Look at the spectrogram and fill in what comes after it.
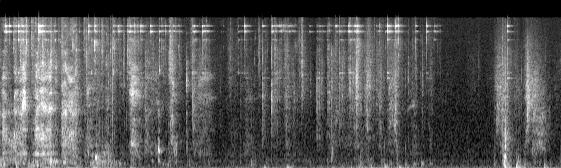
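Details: A young pet dog play fighting, with bursts of gruff growling and yips over scuffling noises, a person talking at times and a loud bump near the end.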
